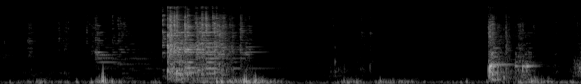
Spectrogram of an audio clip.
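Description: Scrap metal clanks and rattles close by.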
